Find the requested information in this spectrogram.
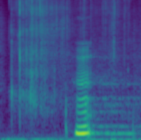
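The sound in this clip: A single short, crisp crunch as someone bites into toasted bread topped with corned beef darkened with mentsuyu, standing out clearly against an otherwise quiet background.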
